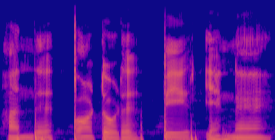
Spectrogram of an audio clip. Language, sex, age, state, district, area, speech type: Tamil, male, 18-30, Tamil Nadu, Cuddalore, rural, read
